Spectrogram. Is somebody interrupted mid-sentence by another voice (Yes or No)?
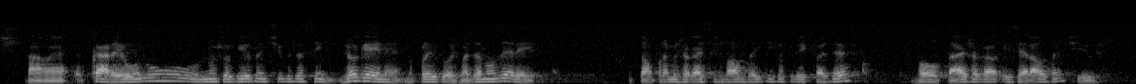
No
